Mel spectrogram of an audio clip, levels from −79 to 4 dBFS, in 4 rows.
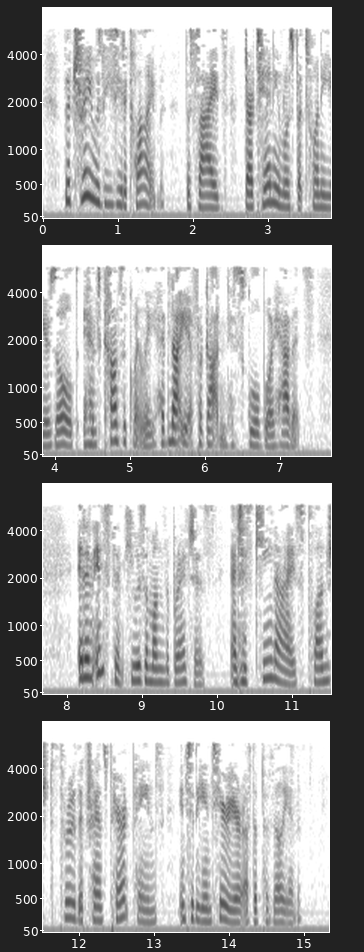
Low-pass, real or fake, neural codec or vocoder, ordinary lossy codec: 7.2 kHz; real; none; MP3, 24 kbps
